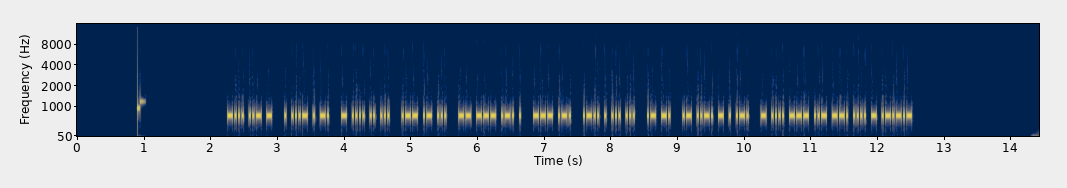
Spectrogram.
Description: Morse code, heard as a keyed tone, about 41 wpm, 700 Hz. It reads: BUT EVEN THIS WAS MORE OR LESS AN AFTER THOUGHT.
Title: Sentences from Top 1000 Words - Review Part 2 - 45wpm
